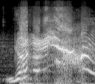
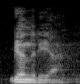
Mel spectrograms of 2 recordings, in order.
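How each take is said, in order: First: It is called out in a high-pitched voice. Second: It is said in a normal, calm pitch. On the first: The mother-in-law is nagging and demanding. The speaker calls it wrong. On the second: The mother-in-law is speaking with dignity. The speaker calls it right.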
